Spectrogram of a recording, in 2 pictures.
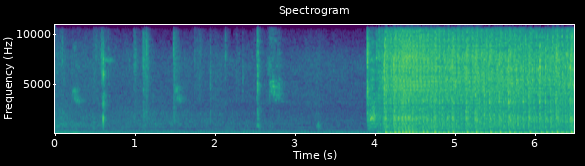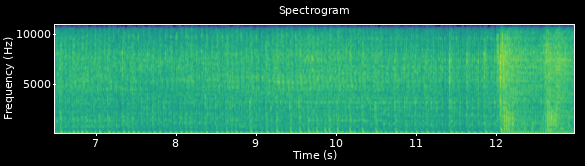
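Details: ZS190 engine in a Grom-clone bike with 212cc big-bore cylinder, four-valve Daytona head and new spark plug, restarted after one heat cycle: fires after a quiet lead-in and holds a fast, lumpy idle with crisp exhaust; running strong, some tuning left.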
